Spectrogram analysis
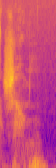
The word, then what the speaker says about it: Xiaomi: discussion je crois que ça se prononce bien Xiaomi c'est X et moi j'ai le mi-9 je crois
